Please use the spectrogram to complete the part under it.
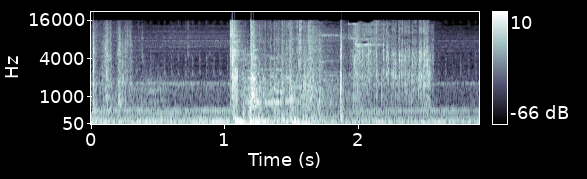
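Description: A metal crate clanks open.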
